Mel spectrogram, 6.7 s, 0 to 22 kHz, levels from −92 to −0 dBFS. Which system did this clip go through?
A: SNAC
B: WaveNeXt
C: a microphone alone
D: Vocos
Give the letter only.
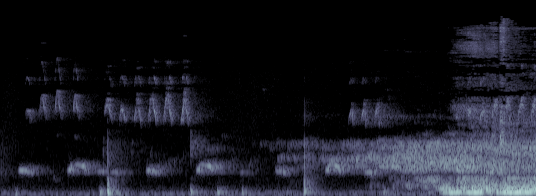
C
